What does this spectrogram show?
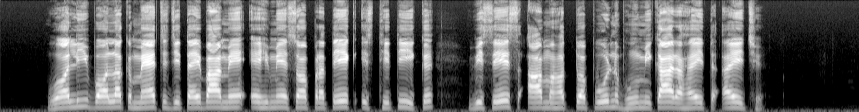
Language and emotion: Maithili, neutral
